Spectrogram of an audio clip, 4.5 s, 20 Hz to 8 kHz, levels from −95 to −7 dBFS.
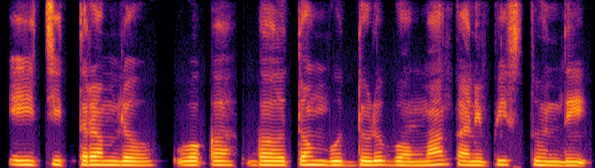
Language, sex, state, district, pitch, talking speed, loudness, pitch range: Telugu, male, Telangana, Hyderabad, 185 Hz, 95 wpm, -18 LUFS, 180-195 Hz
